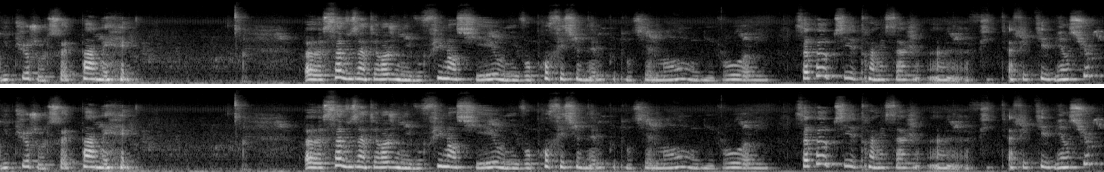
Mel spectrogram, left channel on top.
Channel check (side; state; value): both; identical; correlation 1.00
